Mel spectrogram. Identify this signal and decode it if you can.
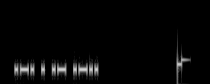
Morse code, heard as a keyed tone, about 41 wpm, 700 Hz. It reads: REAL
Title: Sentences from Top 300 Words - New Word Drill - 45wpm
